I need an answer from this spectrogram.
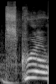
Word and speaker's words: skrill: You know, skrill rhymes with chill, and I'll tell you there is nothing chill about Weird at Night.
